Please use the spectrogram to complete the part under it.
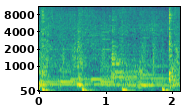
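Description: Tomatoes stirred into a capsicum curry frying in a pan, with an ongoing sizzle and a few low thumps and scrapes from the spoon, close up.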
